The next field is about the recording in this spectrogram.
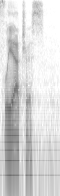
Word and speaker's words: Liatris: How do you say L-I-A-T-R-I-S? – Liatris.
